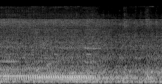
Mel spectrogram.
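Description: A tractor engine runs steadily nearby as it is being parked, a continuous loud rumbling drone with a slight waver and no pauses.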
